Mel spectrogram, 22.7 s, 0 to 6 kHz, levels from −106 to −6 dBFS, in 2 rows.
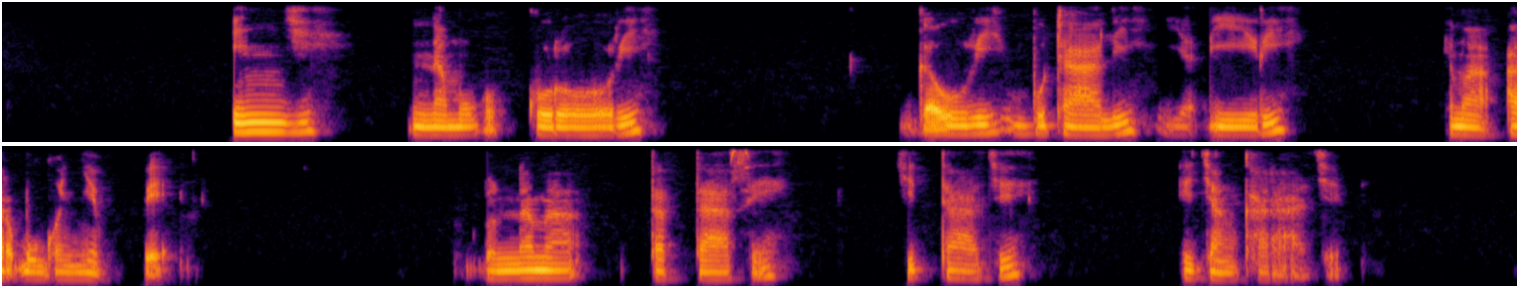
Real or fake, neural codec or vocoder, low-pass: real; none; 5.4 kHz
